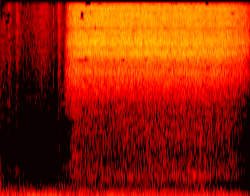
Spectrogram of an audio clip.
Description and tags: touch something rough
